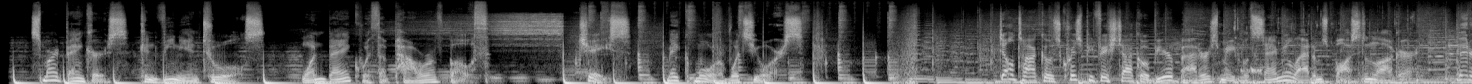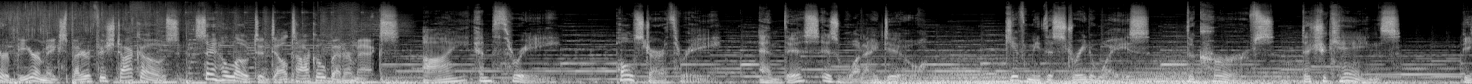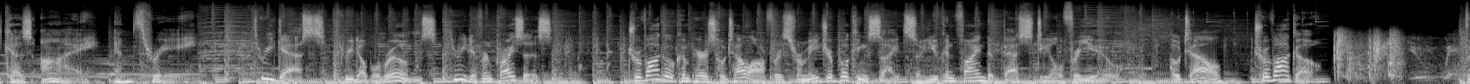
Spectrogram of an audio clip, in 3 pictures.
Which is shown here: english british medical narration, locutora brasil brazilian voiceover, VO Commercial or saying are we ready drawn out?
VO Commercial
